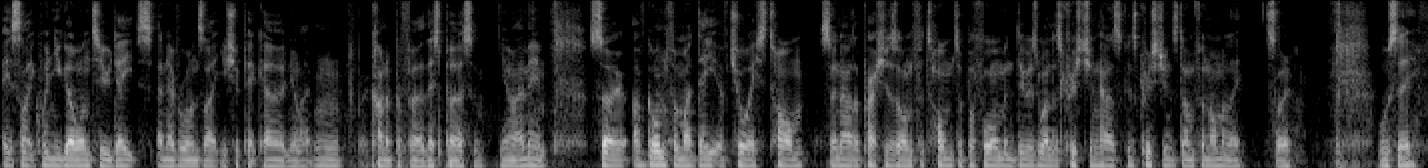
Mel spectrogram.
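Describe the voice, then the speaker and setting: A man's voice: fairly low pitch, little pitch movement, fairly quick, darkish tone. A young man co-hosting a podcast, chatting casually and telling stories with plenty of laughs. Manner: laid-back, laughing storyteller. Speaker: podcast co-host. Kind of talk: casual chat.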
